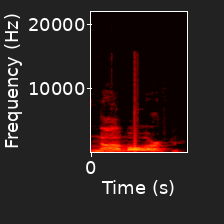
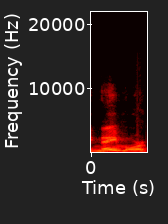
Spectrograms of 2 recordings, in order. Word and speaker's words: Namor: say Neymar obviously because even though he pronounces it no more you hear um you hear shuri and other people say name or throughout the film I think it was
